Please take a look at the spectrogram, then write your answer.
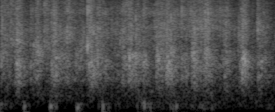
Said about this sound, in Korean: Awesome. 우리 박수 한번 쳐주시죠.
